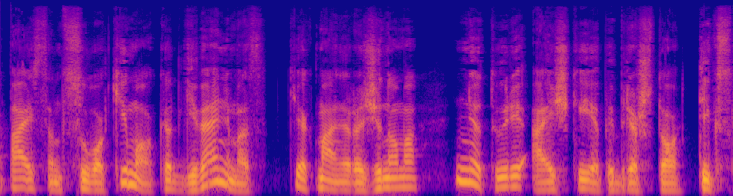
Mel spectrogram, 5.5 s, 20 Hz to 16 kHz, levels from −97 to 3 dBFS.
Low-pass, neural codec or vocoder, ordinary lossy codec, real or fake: 14.4 kHz; vocoder, 44.1 kHz, 128 mel bands every 256 samples, BigVGAN v2; AAC, 64 kbps; fake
